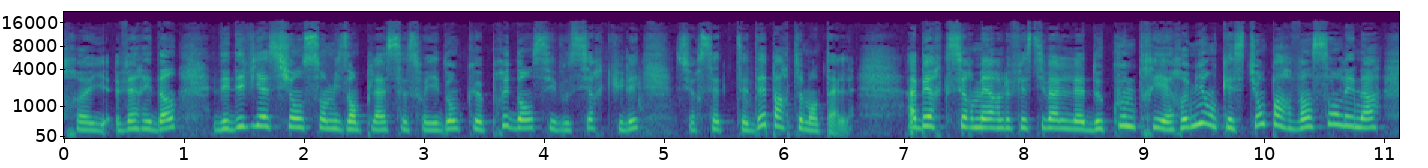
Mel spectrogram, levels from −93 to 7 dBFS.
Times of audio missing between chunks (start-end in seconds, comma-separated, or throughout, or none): none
